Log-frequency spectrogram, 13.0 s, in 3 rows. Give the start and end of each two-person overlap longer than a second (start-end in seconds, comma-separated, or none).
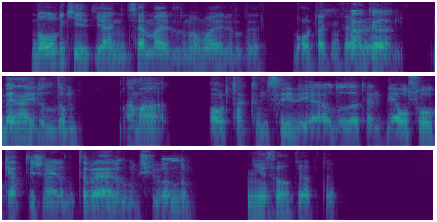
none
